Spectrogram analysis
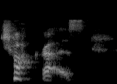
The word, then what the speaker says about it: chakras: energy centers what I'm referring to are the chakras sometimes pronounced chakras the word chakra is a Sanskrit word meaning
